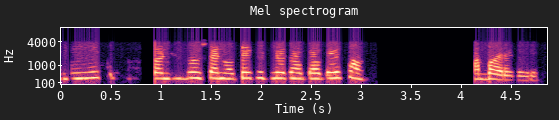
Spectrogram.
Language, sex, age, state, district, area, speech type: Goan Konkani, female, 30-45, Goa, Tiswadi, rural, conversation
